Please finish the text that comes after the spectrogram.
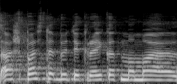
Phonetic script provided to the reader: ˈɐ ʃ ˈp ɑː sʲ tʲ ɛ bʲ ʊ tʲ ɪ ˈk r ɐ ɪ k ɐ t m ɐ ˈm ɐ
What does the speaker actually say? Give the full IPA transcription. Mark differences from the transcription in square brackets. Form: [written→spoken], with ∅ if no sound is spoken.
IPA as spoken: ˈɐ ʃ ˈp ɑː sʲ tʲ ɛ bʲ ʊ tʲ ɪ ˈk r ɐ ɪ k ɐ t m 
